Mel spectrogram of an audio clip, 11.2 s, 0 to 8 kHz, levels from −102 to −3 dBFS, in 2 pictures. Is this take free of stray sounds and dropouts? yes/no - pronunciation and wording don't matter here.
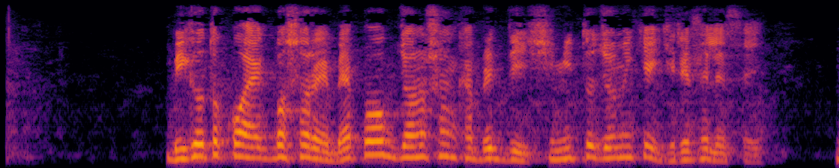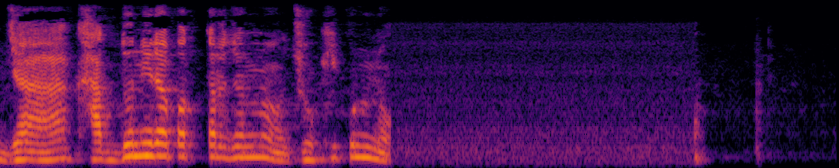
yes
